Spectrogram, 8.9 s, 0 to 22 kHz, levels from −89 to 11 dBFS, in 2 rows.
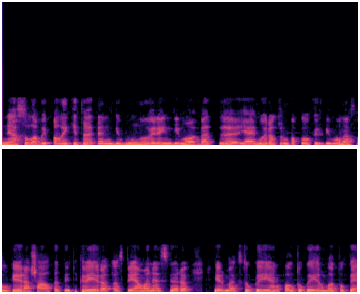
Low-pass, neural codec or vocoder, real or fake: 7.2 kHz; codec, 16 kHz, 2 kbps, FunCodec, trained on LibriTTS, 25 frames a second; fake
